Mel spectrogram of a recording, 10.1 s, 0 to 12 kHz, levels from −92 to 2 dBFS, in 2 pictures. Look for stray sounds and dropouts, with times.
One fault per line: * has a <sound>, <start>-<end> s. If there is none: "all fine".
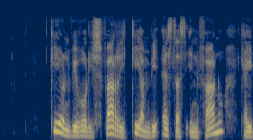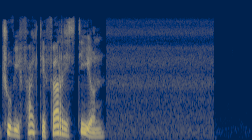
all fine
